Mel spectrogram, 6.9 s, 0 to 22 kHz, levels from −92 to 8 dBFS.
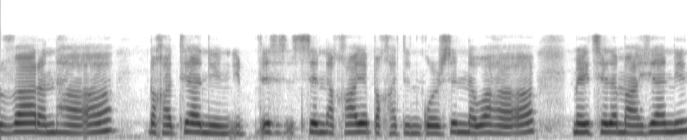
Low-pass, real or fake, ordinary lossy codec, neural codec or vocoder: none; real; none; none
